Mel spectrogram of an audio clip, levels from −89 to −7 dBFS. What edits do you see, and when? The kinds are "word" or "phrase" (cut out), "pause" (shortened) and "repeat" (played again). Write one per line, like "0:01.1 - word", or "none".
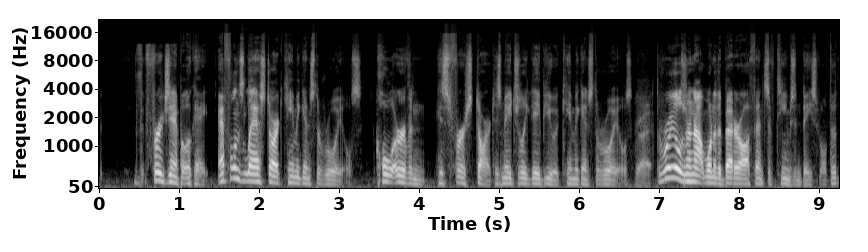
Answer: none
